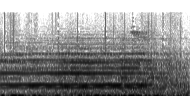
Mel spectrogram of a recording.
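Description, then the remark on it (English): Street traffic noise from a traffic jam, heard through an open window: a loud, steady horn chord blares for about two seconds over a constant low rumble of engines, then drops away. No one speaks. “Fella can't hear himself think with that racket.”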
